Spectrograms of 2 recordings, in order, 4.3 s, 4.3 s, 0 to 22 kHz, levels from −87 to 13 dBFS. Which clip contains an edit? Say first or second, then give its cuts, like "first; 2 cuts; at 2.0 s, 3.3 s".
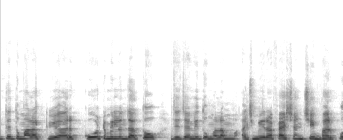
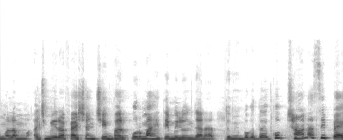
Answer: second; 1 cut; at 2.7 s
